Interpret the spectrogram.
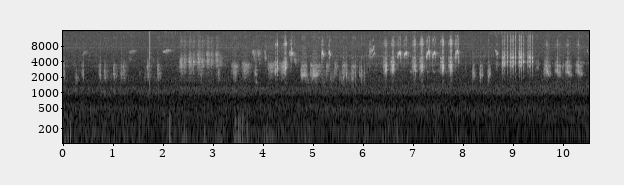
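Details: Around noon on 1 July 2024 at Saemangeum in Gimje, Korea, a great reed warbler perched on a lotus leaf sings a grating, chattering song of repeated croaky notes against constant low background noise.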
